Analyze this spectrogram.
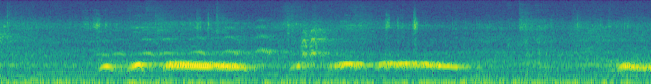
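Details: Spotted dove decoys, two caged birds competing against each other in Ba Vì, Vietnam, give low throaty cooing notes running into a drawn-out phrase, a brief click midway.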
